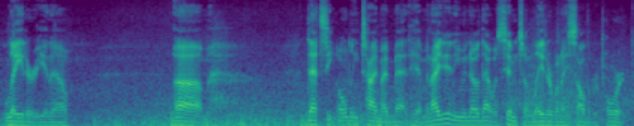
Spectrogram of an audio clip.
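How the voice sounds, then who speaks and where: A man hosting a casual podcast chat, talking in an animated, excitable way. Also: low-pitched, moderate pace, long pauses, noisy background. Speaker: podcast host and roleplay streamer.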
